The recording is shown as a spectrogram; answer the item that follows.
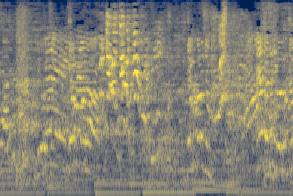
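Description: Children's voices calling out at play, over background music with a bass line of held low notes.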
